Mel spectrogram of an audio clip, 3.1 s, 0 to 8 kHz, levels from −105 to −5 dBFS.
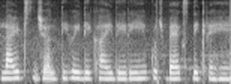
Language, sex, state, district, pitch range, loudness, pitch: Hindi, female, Bihar, Saharsa, 210-225 Hz, -18 LUFS, 215 Hz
